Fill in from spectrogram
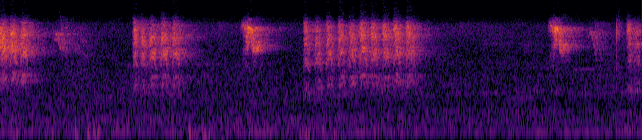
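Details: A young house sparrow trying its first flight gives harsh, rasping chirps in quick pulsed bursts, about five bouts in five seconds, over a faint low hum.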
